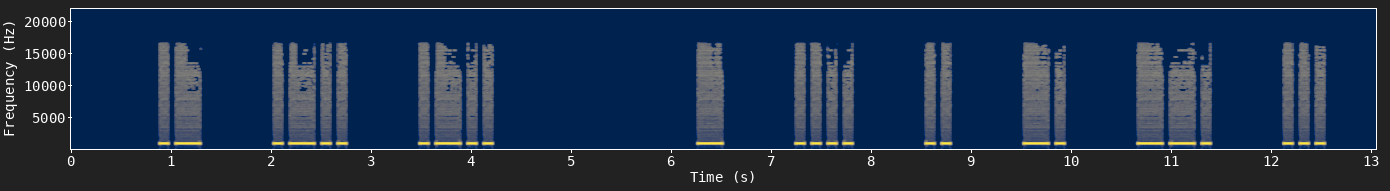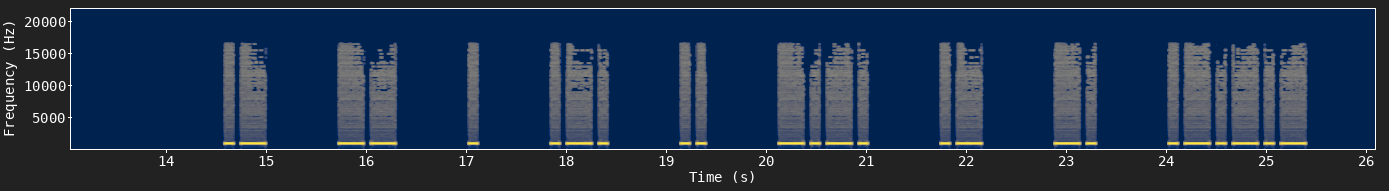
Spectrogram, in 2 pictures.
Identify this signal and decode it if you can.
Morse code, heard as a keyed tone, about 15 wpm, spaced as for 8 wpm, 1000 Hz. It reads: ALL THINGS AMERICAN.
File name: qotdfiles / 8wpm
